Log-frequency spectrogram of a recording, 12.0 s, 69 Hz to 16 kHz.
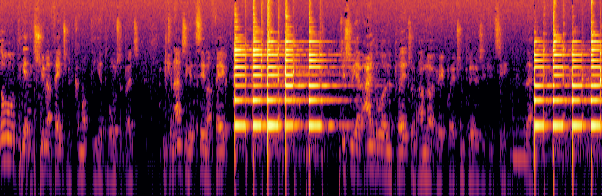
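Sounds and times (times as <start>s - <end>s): nylon-string guitar note plucked: 0.4s - 7.9s, 10.2s - 12.0s.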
